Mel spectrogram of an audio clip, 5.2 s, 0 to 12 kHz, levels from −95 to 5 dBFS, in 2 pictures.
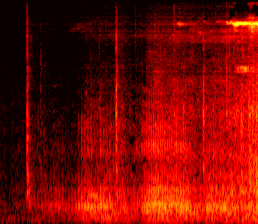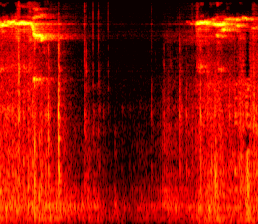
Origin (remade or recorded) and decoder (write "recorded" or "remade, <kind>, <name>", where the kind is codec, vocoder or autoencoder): remade, vocoder, BigVGAN v2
